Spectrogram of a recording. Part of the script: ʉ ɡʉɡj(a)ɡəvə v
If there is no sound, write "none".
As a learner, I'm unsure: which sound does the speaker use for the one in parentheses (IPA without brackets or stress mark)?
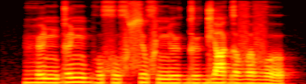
a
